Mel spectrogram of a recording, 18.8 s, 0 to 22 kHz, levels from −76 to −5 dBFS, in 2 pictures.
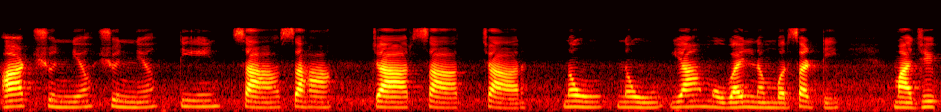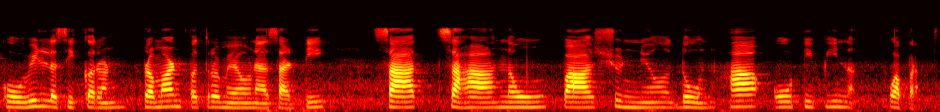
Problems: background sounds at intervals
